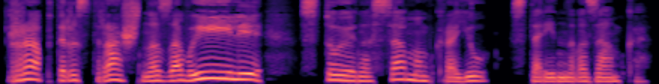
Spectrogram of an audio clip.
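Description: A woman narrating a children's storybook with expressive, lively storytelling. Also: sits low, slow pace, gravelly, dry recording, clean studio sound.

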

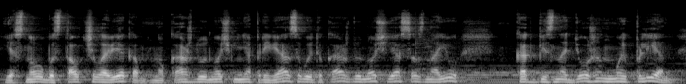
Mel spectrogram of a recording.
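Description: A man's voice: mid-range voice, moderate pace, darkish tone, soft background music, close to an everyday voice. A man reading aloud and voicing a desperate, enchanted young knight who is tied to a chair, pleading passionately. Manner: impassioned, pleading then raging.

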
